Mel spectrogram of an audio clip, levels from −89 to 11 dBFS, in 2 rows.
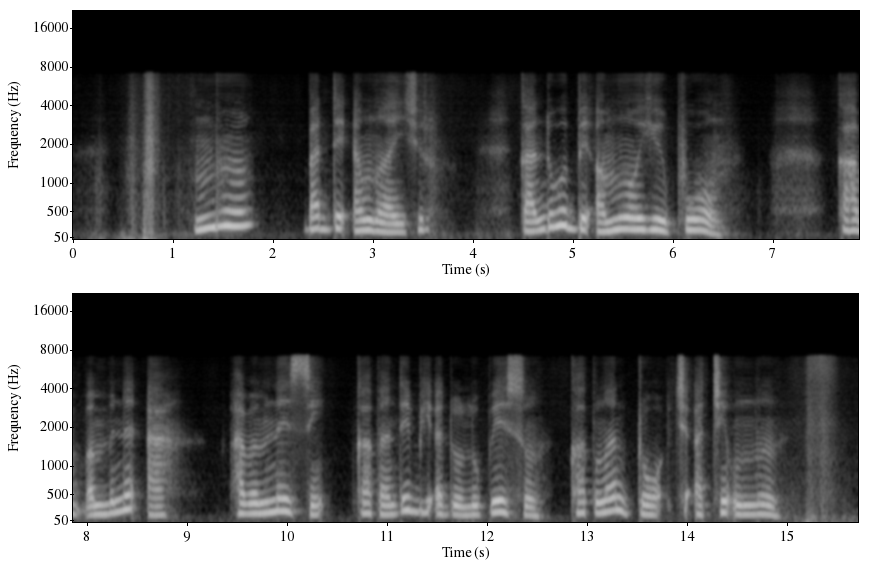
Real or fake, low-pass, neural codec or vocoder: fake; 7.2 kHz; codec, 16 kHz, 0.3 kbps, FocalCodec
